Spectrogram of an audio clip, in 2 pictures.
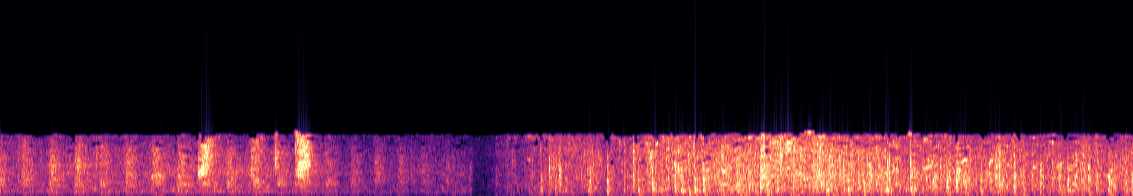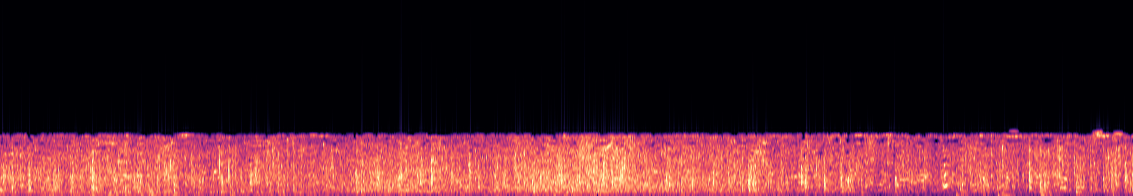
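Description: A train rumbles along the rails with a steady, rhythmic clatter, loud, swelling after a brief dip into a continuous roar of wheels and carriages with no voices.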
